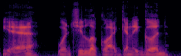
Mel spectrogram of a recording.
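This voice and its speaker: Audiobook mob boss, male reader acting: dismissive tough guy, very deep, dry close sound, blunt delivery. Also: measured pace, sharp tone, dry recording, exaggerated voice. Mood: gruff, offhand. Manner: terse, indifferent, blunt tough-guy talk.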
